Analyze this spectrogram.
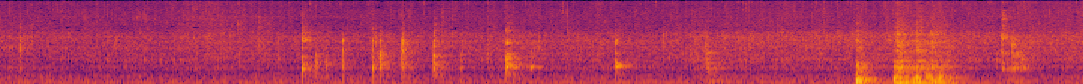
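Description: Sliced mushrooms, bacon, onion and garlic sizzling in olive oil in a non-stick wok. From about two seconds in, a wooden spoon stirs and clacks against the pan, with one louder thump about six seconds in.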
